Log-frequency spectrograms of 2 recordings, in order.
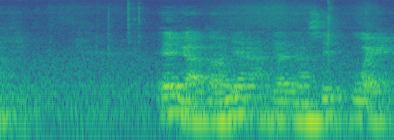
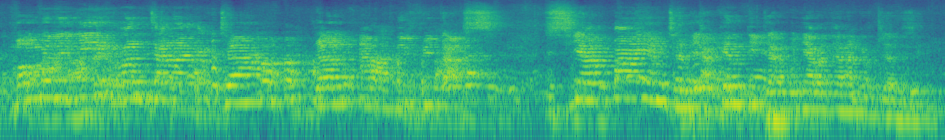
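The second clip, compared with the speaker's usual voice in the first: loud, higher preaching to the room; rousing sales pep talk; 6 semitones higher, 7 dB louder than usual. Acted. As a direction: fire up the agents, full force. Loud motivational preaching to agents.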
